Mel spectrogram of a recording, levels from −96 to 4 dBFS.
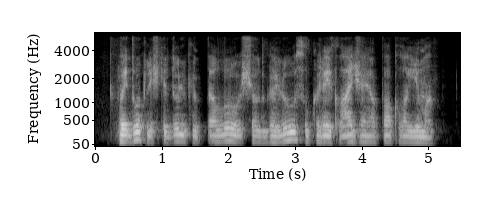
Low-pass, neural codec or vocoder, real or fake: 5.4 kHz; codec, 44.1 kHz, 7.8 kbps, Pupu-Codec; fake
